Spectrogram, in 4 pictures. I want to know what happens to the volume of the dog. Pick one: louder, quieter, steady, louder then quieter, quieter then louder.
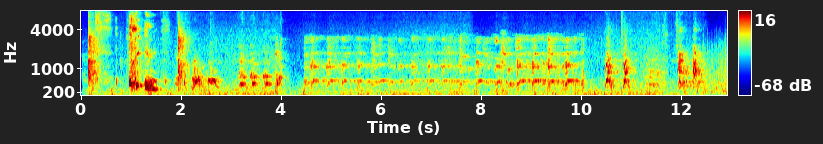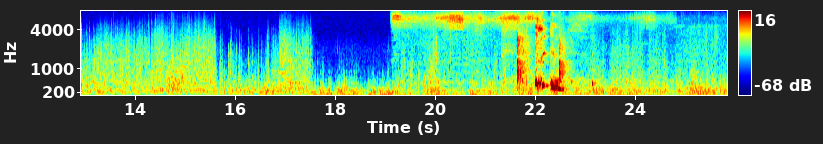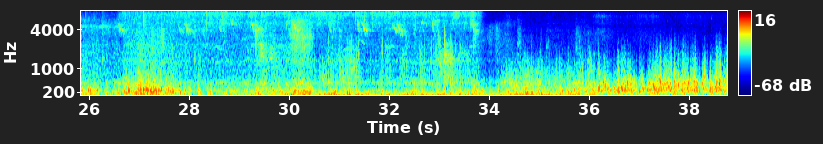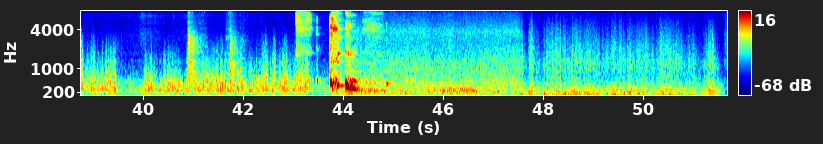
quieter then louder.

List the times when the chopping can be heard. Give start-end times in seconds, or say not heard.
0.1-2.1, 21.6-23.2, 40.9-42.0.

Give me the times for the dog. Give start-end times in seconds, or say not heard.
1.9-12.5.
